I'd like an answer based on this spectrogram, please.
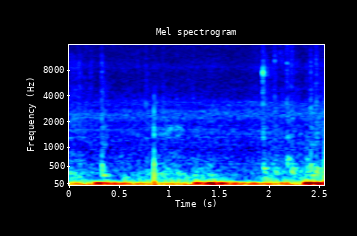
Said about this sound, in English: You're not ready? No, I'm like typing to Brent right now, actually.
